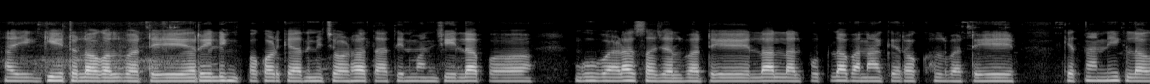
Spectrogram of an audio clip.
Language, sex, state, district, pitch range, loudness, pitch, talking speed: Bhojpuri, female, Uttar Pradesh, Deoria, 155-165 Hz, -20 LUFS, 160 Hz, 130 wpm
